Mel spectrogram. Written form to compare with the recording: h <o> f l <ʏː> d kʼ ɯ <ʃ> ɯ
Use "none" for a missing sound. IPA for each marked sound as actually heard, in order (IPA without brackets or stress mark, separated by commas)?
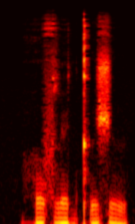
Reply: o, ʏ, ʃ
